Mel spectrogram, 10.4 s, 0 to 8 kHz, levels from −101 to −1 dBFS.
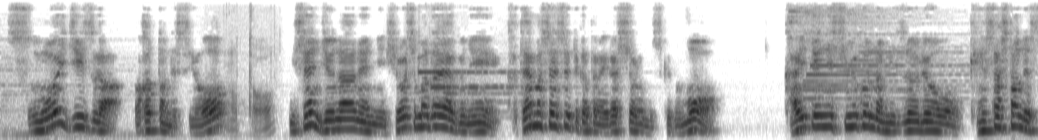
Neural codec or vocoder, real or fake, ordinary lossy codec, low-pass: none; real; none; 7.2 kHz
